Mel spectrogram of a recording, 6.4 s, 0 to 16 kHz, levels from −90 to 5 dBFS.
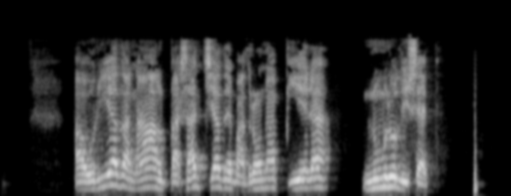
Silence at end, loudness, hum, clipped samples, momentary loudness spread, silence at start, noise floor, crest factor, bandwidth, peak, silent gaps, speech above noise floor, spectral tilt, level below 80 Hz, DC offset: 0.4 s; -17 LUFS; none; under 0.1%; 15 LU; 0.95 s; -56 dBFS; 16 dB; 7.8 kHz; -2 dBFS; 4.46-4.53 s; 40 dB; -4 dB/octave; -60 dBFS; under 0.1%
